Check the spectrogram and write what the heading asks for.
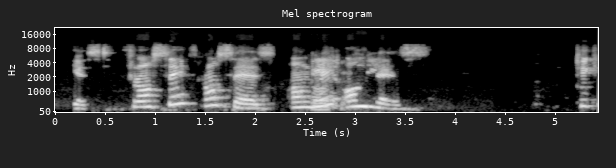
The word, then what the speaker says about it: anglaise: You have to also learn how to pronounce it, no? So il est anglais, elle est anglaise. Yes. Anglais. Yes. Français, française. Anglais, Process. anglaise.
